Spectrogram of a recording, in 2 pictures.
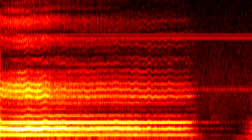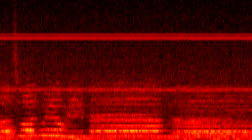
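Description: Large mixed choir of young voices singing: a loud held chord fades out about four seconds in, and after a brief pause the choir comes back in softly.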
